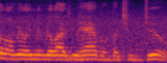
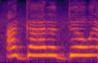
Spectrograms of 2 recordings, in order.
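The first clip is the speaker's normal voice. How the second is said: determined cry; 12 semitones higher, 8 dB louder than usual. Retold or imitated. Retelling resolve.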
